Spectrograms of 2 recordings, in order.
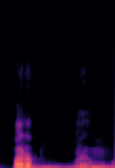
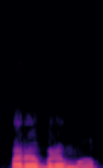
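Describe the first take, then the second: First: The syllable before the consonant cluster is stressed. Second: The word is said flat, with no stress. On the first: The speaker calls it right. "आधीच्या शब्दावर आघात द्यायला लागतो" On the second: The speaker calls it wrong. "काही लोक म्हणतात असे सपाट म्हणतात"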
